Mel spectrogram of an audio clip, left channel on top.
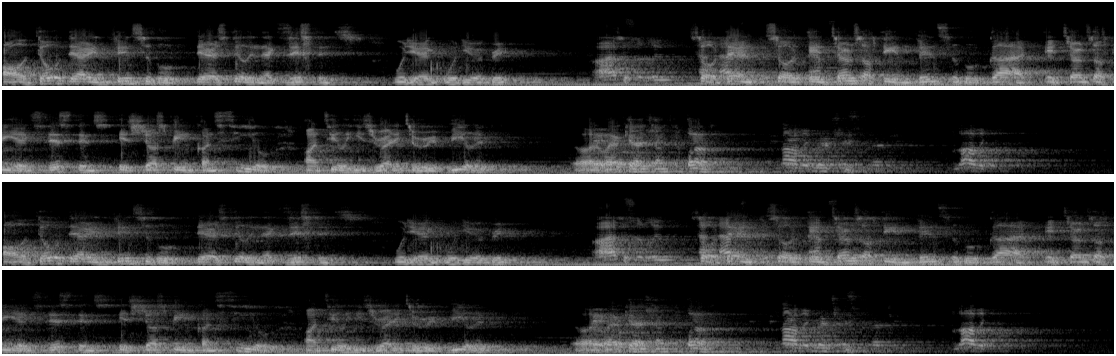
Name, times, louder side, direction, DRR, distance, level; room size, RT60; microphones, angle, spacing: voice 1, 0.0-3.6 3.9-5.1 6.9-16.0 16.8-18.2, left 1 dB, 40° left, 6 dB, 1.1 m, -27 dB
sound 1, 4.8-18.6, right 1 dB, 70° right, 3.4 m, -43 dB
voice 2, 5.9-7.7 8.1-8.6 18.9-19.2 20.6-20.9, right 2 dB, 15° right, 5 dB, 1.1 m, -33 dB
voice 3, 17.0-17.6 18.9-19.9, right 1 dB, 40° right, -1 dB, 1.3 m, -35 dB
20.0 x 8.0 x 5.8 m, 2.2 s
head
